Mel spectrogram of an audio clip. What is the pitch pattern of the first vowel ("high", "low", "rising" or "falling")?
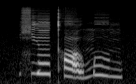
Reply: high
